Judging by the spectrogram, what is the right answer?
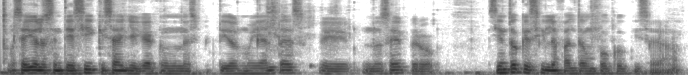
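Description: A man speaks at a moderate pace in a fairly low, dark, mellow voice with fairly even intonation, and audible room echo surrounds him. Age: 20s. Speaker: art student and illustrator. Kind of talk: interview.

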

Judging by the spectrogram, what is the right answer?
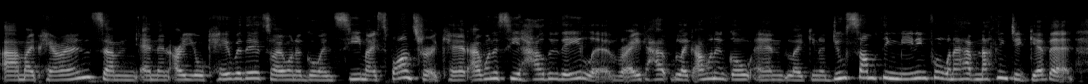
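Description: Fairly high-pitched woman at a fairly quick pace, with ordinary pitch variation, hardly any pauses and noticeable background noise. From Nepal. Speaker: author.

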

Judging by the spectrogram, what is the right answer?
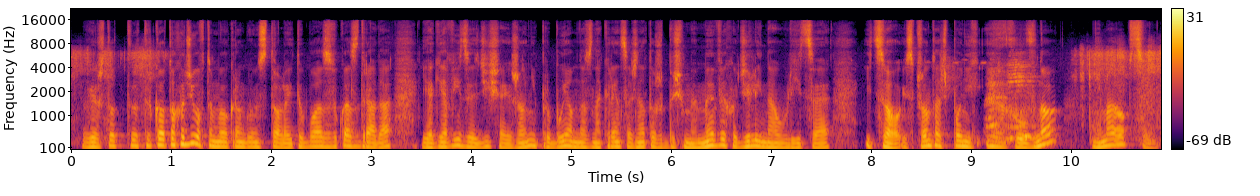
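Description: Somewhat breathy, a man talks. His pace is very fast. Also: medium pitch for a man, ordinary pitch variation. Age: 30s. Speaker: podcast host. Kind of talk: casual chat.

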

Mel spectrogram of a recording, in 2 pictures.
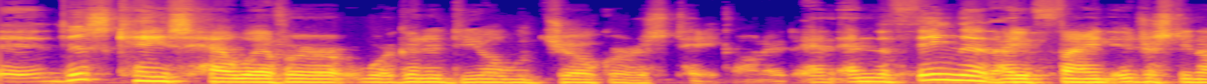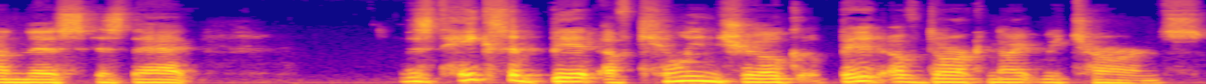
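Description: A man with an American accent, fairly high-pitched, at a fairly slow pace, with lively intonation, a slightly mellow tone and a slightly husky edge.

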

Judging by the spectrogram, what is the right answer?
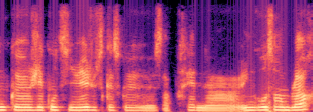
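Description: A woman's voice against a quiet background. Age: 20s. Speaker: sophrologist and content creator. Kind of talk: interview. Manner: halting, many hesitations.

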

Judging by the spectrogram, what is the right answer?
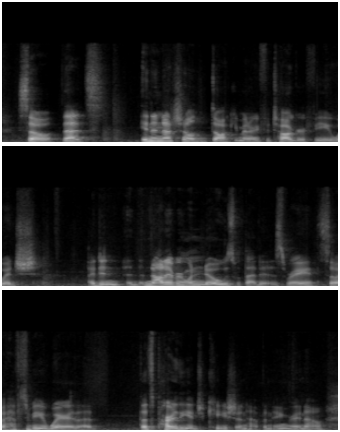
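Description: A woman with a Canadian accent talks in an ordinary speaking voice at a fairly quick pace and medium pitch, with ordinary pitch variation and big swings in loudness. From Canada, North Bay, Ontario. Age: 30s. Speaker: documentary photographer. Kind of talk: interview. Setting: studio.

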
